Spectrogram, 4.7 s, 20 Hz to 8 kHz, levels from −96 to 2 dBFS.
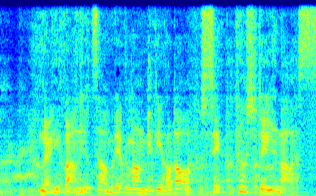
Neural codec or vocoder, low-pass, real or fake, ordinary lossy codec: codec, 16 kHz, 0.5 kbps, FunCodec, trained on LibriTTS, 25 frames a second; none; fake; none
